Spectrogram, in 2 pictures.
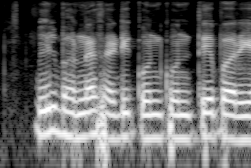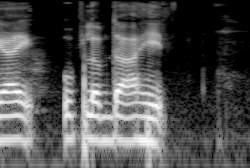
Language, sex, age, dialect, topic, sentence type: Marathi, male, 25-30, Standard Marathi, banking, question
